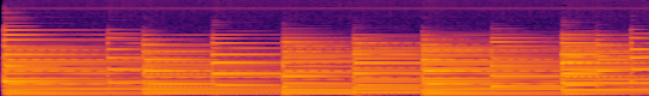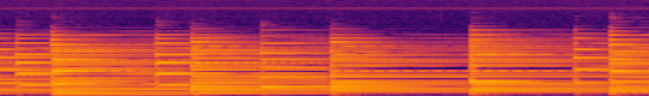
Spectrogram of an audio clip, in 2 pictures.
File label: Better LH Chords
